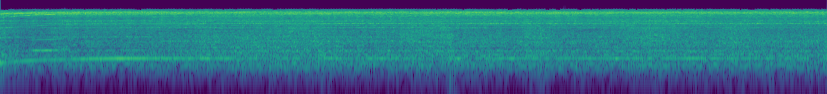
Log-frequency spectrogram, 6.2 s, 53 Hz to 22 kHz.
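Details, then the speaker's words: Discontinued Dyson DC14 with brush clutch, dirty and before service with old filters back in: strained high-pitched motor whine with a hissy, airless rush. Judged to have a blockage or clog restricting airflow. "here two things by listening to this one one there's a blockage or clog"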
